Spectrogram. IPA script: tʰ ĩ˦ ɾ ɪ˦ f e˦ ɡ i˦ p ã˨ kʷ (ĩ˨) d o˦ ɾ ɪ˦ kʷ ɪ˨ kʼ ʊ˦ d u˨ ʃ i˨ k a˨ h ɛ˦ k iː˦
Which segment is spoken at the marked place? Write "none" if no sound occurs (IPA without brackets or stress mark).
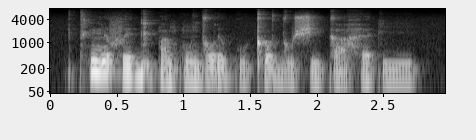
ĩ˨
